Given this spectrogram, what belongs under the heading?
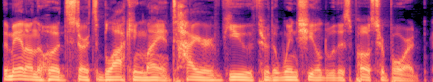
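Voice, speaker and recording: Low-voiced man narrating a tense story. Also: fairly even intonation, normal speed. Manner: tense, wry inner monologue. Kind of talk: first-person audiobook narration.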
